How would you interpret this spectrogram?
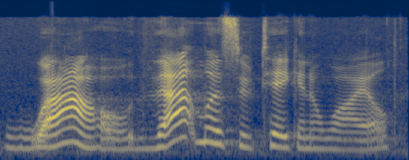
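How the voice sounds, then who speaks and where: A caring, earnest aunt, acted by a woman with a higher-pitched voice and a natural dramatic delivery. She sounds unsure of herself, over faint background noise. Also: animated, measured pace, fairly bright tone. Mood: surprised, tender.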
